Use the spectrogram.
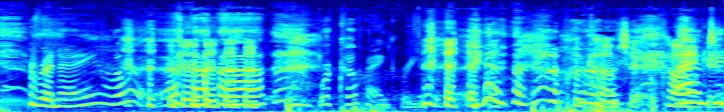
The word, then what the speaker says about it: Willett: Willett.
